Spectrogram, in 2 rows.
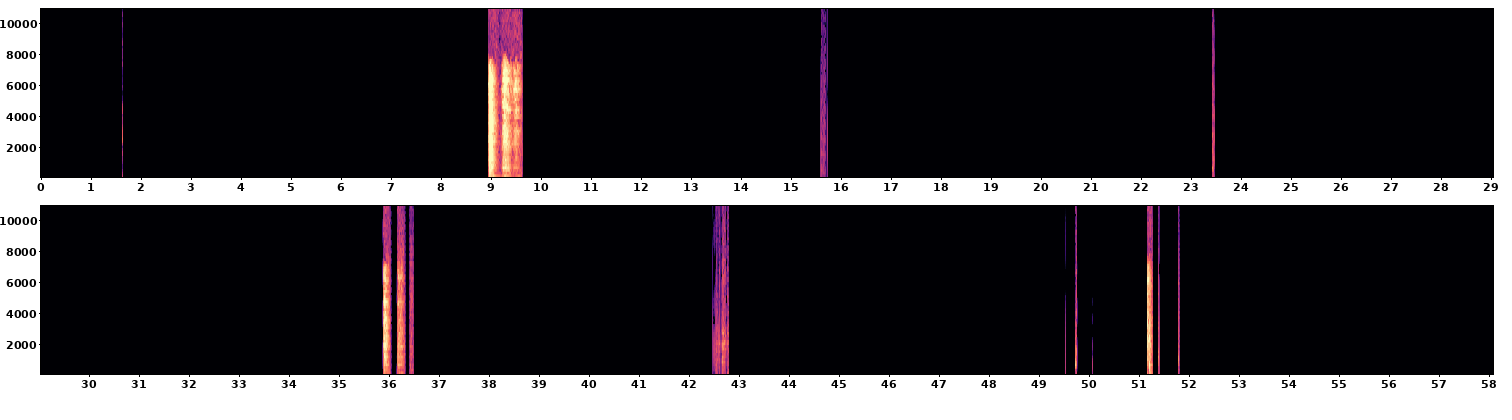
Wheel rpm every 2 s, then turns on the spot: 0, 0, 0, 0, 0, 0, 0, 0, 0, 0, 0, 0, 0, 0, 0, 0, 0, 0, 0, 0, 0, 0, 0, 0, 0, 0, 0, 0, 0.
none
